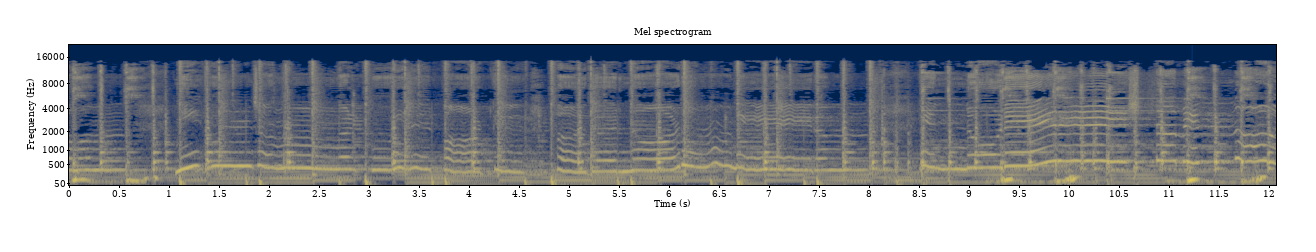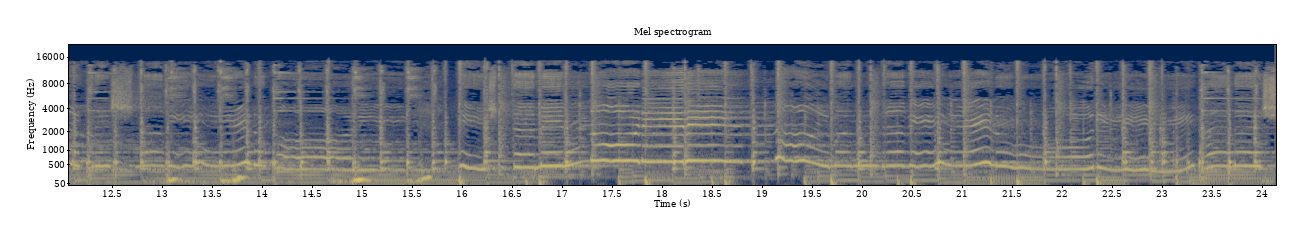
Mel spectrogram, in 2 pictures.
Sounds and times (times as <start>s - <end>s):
Dance music: 9.4s - 14.0s.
